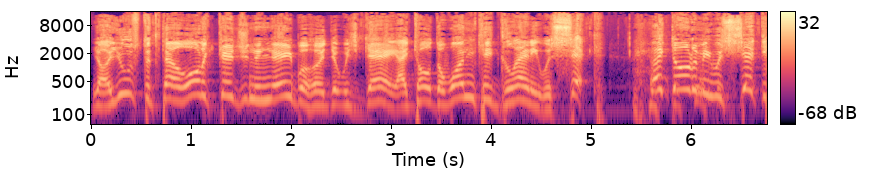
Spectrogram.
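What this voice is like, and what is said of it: Overly dumb put-on accent. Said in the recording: “I'm going to do an overly dumb accent.”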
